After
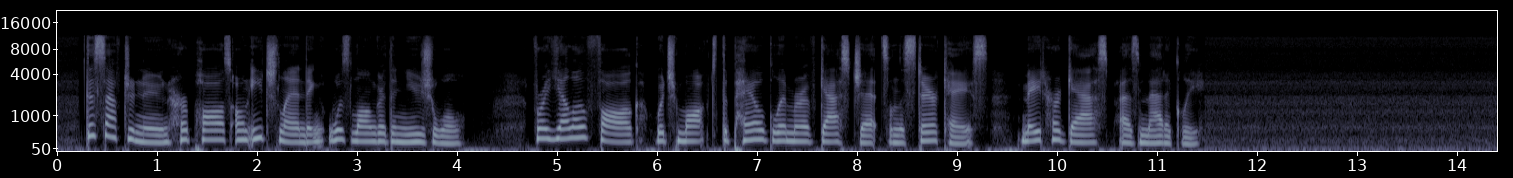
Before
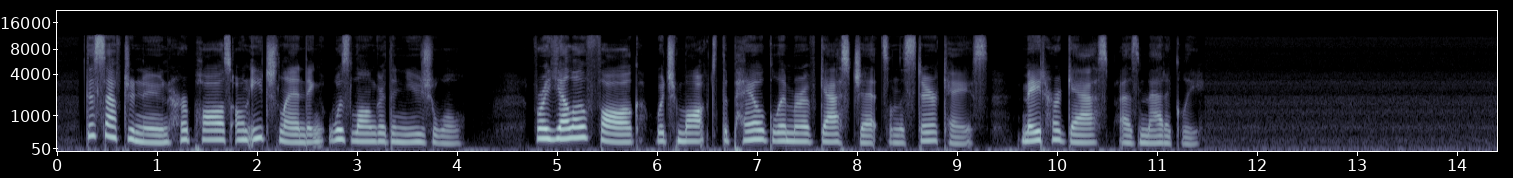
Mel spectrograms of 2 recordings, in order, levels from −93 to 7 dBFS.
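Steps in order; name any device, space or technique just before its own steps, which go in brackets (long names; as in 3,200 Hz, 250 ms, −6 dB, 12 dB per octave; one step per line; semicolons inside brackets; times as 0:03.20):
serial compression, peaks first (downward compressor, threshold −28 dBFS, peak gain reduction 14 dB; downward compressor 1.5 to 1, threshold −41 dBFS, peak gain reduction 6 dB)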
